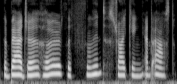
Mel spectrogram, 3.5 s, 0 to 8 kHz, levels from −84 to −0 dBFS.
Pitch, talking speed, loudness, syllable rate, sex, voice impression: 225 Hz, 135 wpm, -18 LUFS, 3.3 syllables/s, female, very feminine, slightly young, very thin, tensed, very weak, slightly dark, very soft, clear, fluent, raspy, very cute, very intellectual, refreshing, very sincere, very calm, very friendly, very reassuring, very unique, elegant, slightly wild, very sweet, lively, very kind, very modest, very light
